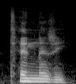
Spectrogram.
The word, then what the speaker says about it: Thin Lizzy: There was already a band called Tin Lizzy and they just went call ourselves Thin Lizzy because you pronounce Thin Lizzy as Tin Lizzy in Ireland. Anyway, that's the why.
